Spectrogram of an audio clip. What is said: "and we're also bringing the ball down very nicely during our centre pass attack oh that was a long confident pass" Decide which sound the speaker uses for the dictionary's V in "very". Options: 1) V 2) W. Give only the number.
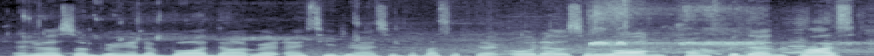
2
